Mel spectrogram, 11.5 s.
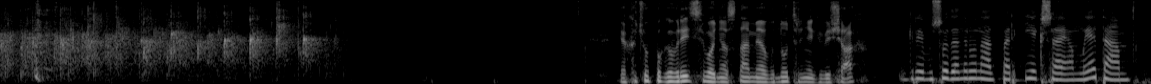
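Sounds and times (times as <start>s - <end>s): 
group applauding: 0.0s - 3.8s
speech: 6.2s - 11.5s.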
